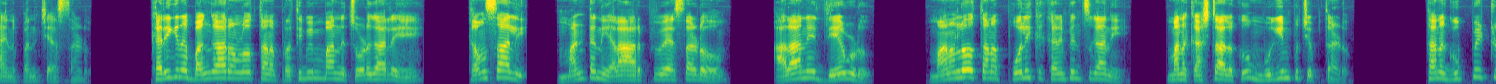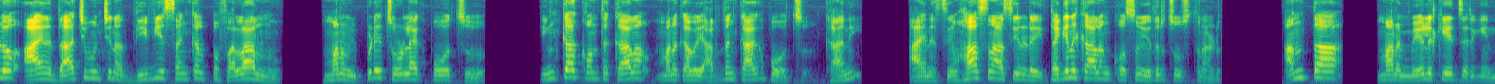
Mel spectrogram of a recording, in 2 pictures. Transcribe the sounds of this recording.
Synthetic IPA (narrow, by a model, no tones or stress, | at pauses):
jɐnɐpɐnit͡ʃɛːst̪a̰ːɽu | kɐɾiɡinɐbɐŋɡaːɾɐmlo̞ːt̪ɐnɐpɾɐt̪ibimbaːnːit͡ʃoːɽɐɡaːleː | kɐmsaːli | mɐɳʈɐniɛlaːɐɾpiʋɛːst̪aːɽo̞ː | ɐlaːne̞ːd̪eːwuɽṵ | mɐnɐlo̞ːt̪ɐnɐpo̞ːlikɐkɐnipint͡ʃɐɡaːnḛː | mɐnɐkɐʂʈaːlɐkumuɡimput͡ʃebu̥t̪a̰ːɽu | t̪ɐnɐɡupːiʈlo̞ːʔaːjɐnɐd̪aːt͡ʃiʋuɲt͡ʃinɐd̪iʋjɐsɐŋkɐlpɐpʰɐlaːlɐnṵ | mɐnɐmipːuɽe̞ːt͡ʃuːɽɐlɛːkɐ̥pɔːʋɐt͡ʃːu | iŋkaːkont̪ɐkaːlɐmːɐnɐkɐʋɐjɐ̰ɾd̪ʱɐmkaːkɐpɔːʋɐt͡ʃːu̥kaːniː | a̰ːjɐnɐsiwɦaːsɐnaːsiːnuɽɐjt̪ɐɡinɐkaːlɐmkɔːsɐme̞d̪uɾut͡ʃuːst̪unːa̰ːɽu | ɐnt̪aː | mɐnɐmːeːluke̞ːd͡ʒɐɾiɡind̪i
